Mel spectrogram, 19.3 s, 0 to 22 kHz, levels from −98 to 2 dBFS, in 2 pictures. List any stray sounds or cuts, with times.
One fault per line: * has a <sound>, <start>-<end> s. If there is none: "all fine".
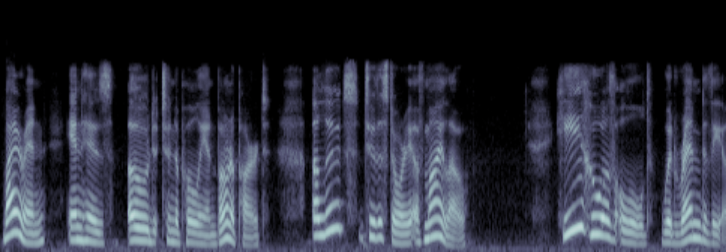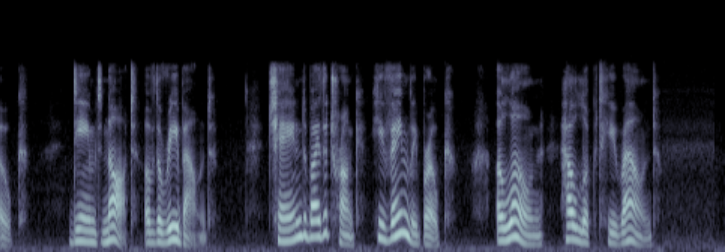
all fine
